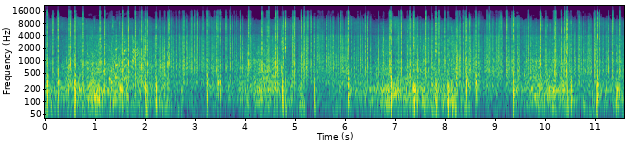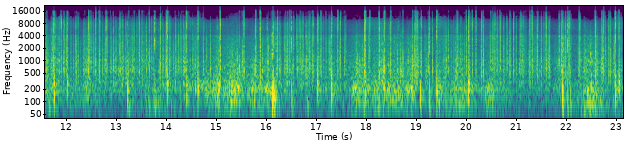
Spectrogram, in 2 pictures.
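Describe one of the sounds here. Fireworks thud and boom loudly outdoors.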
